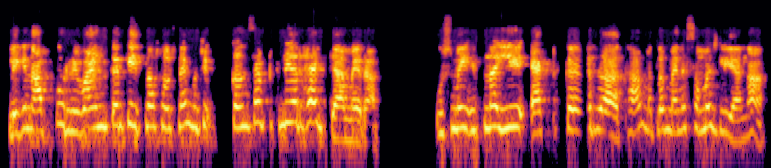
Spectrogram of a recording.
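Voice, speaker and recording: A woman with a high, slightly husky voice, giving casual, upbeat advice as an interview guest. She talks in a flowing, chatty way. The sound is dry and a bit dull. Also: no echo. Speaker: interview guest, medical graduate.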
